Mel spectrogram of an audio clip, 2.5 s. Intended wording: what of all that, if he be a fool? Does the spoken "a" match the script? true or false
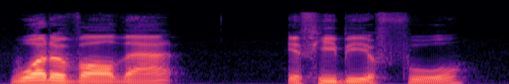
true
